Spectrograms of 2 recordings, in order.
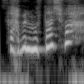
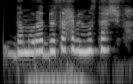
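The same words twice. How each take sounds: First: Gasp, then high, loud question; stunned disbelief with rising ending; shocked. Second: Higher, insistent announcement; pointed warning. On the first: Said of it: "وقالت بصدمة". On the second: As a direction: warn a friend who she is facing. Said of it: "وكملت وهي بتبرق ليها". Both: A narrator's reading.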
